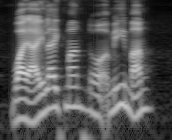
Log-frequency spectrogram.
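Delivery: put-on loud, high Newcastle Geordie accent, lad-style. Describing UK accents, showing how people from Newcastle talk: Geordie accent. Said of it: "Like Geordies, people from Newcastle".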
